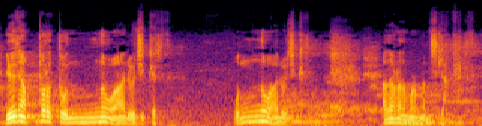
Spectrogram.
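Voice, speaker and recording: A male preacher giving a sermon, asking rhetorical questions and swinging between emphatic highs and quiet lows. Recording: hall reverb with faint ambient noise.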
